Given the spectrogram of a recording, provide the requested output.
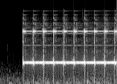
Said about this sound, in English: New sponsor alert. Ring that bell while you're thinking.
